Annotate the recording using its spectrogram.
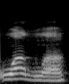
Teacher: ada laf jalalah yang melekat pada lafaz Allah dibaca dengan tebal karena sebelumnya ada huruf berharakat Fathah di huruf wau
